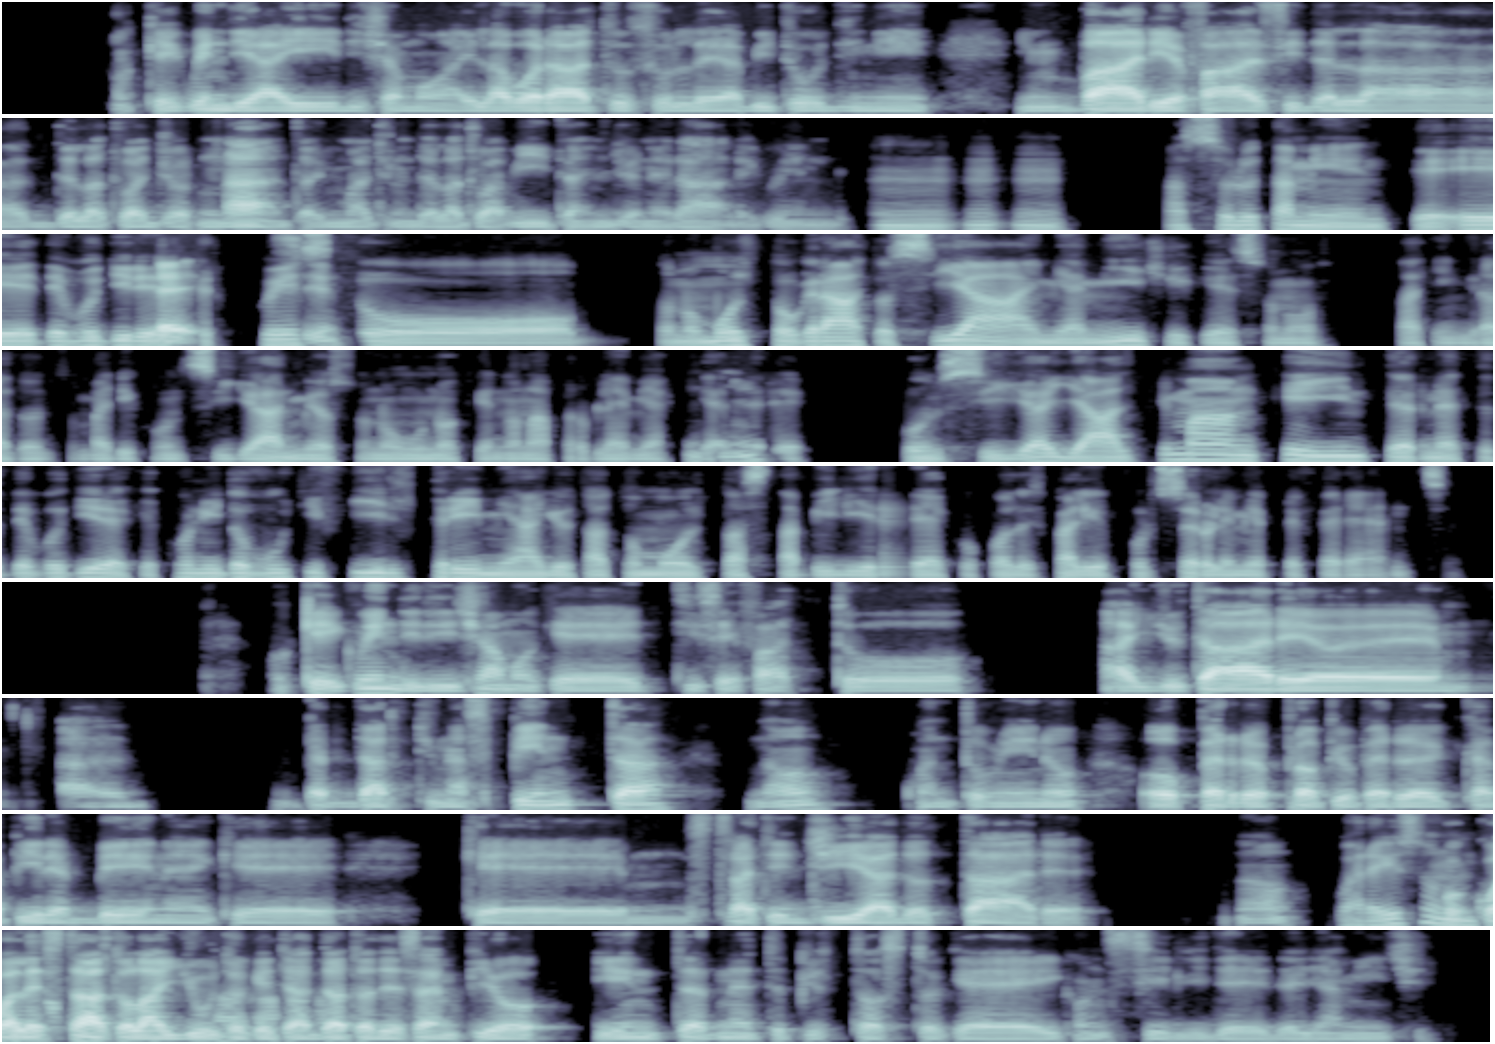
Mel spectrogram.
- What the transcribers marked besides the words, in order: "proprio" said as "propio"; "Guarda" said as "guara"
- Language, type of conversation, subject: Italian, podcast, Quali piccole abitudini quotidiane hanno cambiato la tua vita?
